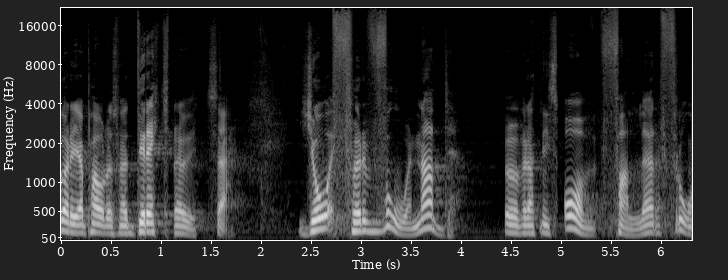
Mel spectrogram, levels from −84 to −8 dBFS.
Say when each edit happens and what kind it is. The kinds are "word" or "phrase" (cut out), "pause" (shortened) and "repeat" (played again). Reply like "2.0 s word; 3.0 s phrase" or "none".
1.1 s word; 2.7 s word; 5.0 s word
